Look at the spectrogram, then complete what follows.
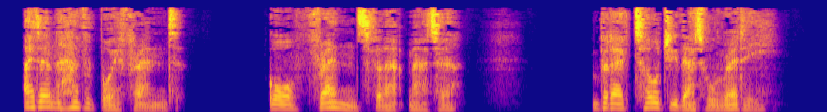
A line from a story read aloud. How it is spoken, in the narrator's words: she said sadly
